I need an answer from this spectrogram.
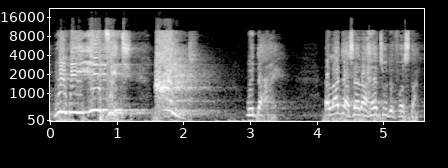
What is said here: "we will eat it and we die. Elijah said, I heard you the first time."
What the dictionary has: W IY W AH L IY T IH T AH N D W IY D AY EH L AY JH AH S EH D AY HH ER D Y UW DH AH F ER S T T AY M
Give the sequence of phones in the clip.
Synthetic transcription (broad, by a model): W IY W AH L IY T IH T AH N D W IY D AY EH L AY JH AH S EH D AY HH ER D Y UW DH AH F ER S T T AY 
